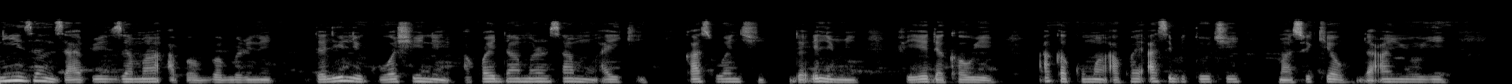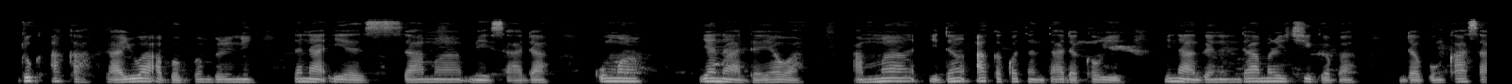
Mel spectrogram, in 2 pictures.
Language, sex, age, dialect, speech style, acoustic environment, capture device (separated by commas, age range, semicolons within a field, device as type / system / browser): Hausa, male, 18-24, Nigeria - Nigerian Standard, relaxed; focused, nature, mobile / Android / Chrome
